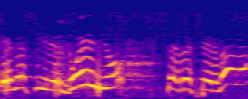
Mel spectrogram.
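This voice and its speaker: Against noticeable background noise, a man speaks at a moderate pace with very wide pitch swings. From grew up in Colombia and Venezuela. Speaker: pastor. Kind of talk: sermon.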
